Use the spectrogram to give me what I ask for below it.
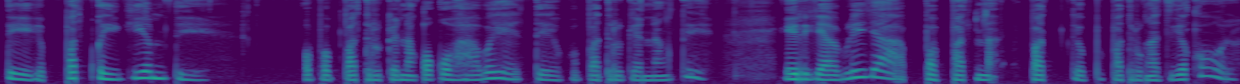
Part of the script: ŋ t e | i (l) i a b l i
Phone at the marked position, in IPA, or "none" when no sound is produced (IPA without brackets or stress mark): ɾ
